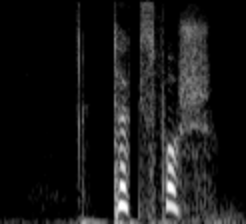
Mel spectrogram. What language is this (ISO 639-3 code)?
swe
